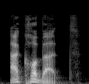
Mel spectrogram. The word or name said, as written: acrobate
